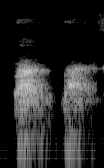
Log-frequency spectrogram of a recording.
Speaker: That's how it sounds. The noise of turbulent blood flow. This is the only bruit that's a good bruit.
